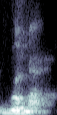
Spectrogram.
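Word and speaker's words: Römer: toast the holy Ronin Roman Emperor today in Germany the Roma is regarded as a traditional toasting glass and the English pronounce it rumor France in the last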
